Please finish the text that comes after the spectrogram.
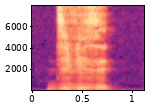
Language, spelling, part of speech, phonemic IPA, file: French, divisé, verb, /di.vi.ze/, LL-Q150 (fra)-divisé.wav
- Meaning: past participle of diviser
